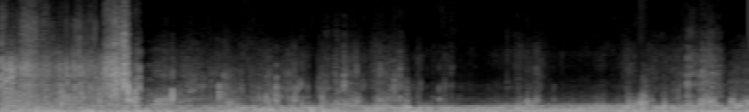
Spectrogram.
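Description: Spray from rapids crashes over a boat.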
